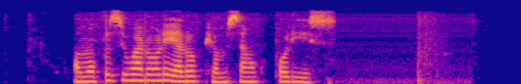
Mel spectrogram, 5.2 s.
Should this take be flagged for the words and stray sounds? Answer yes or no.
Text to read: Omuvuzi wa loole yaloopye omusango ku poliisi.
yes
